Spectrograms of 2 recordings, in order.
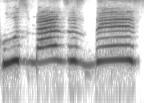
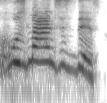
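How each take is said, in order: First: It sounds pleased and admiring. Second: It sounds angry and irritated.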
